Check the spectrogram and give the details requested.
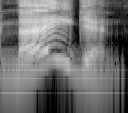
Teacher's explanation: My other grandmother would call me cuz she's a very southern lady and she would say Megan. So, all of the emphasis was on that very first syllable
